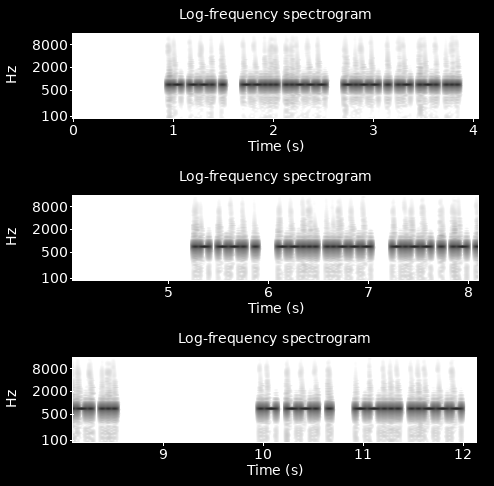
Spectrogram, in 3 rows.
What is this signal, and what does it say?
Morse code, heard as a keyed tone, about 38 wpm, 700 Hz. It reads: AGE 72 YEARS AGE 72 YEARS AGE 72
